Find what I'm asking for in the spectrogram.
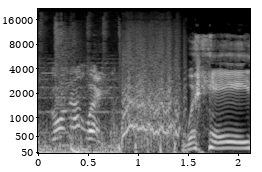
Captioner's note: record scratching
